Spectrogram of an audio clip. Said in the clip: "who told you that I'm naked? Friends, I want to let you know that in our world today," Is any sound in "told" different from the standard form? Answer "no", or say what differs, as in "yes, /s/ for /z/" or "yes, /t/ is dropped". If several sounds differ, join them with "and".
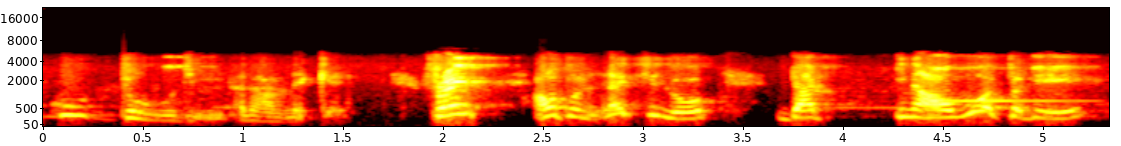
yes, /l/ is dropped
